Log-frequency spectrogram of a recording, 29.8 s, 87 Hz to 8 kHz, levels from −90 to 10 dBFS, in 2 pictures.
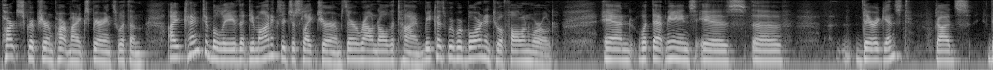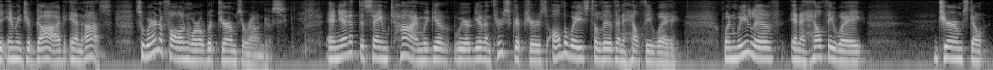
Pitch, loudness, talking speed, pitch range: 165 Hz, -18 LUFS, 175 wpm, 135-185 Hz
